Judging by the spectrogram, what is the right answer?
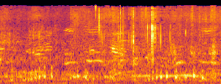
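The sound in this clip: Pigeons softly coo in low, rolling phrases that repeat over faint background noise.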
